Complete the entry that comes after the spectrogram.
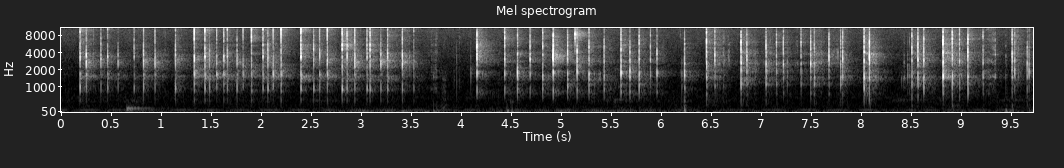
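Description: A small printed paperboard box has its sides tapped and scratched by long nails. Many quick, dry, bright taps and scrapes come in dense clusters, each dying away almost at once, over a faint low hum.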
